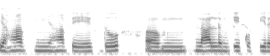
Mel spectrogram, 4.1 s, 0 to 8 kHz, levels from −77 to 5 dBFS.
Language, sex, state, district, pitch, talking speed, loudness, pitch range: Hindi, female, Uttar Pradesh, Jyotiba Phule Nagar, 190 Hz, 145 wpm, -36 LUFS, 185-195 Hz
